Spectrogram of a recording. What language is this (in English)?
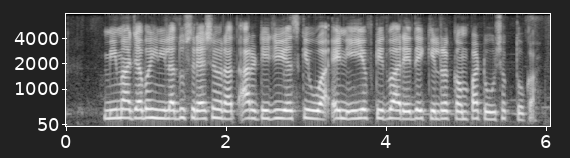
Marathi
